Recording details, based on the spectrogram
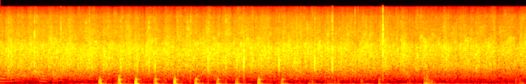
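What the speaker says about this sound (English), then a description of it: "A round of applause for that amazing." Steady, full-room applause from an audience at an art museum talk continues throughout, with a few sharper nearby claps standing out against the dense clapping.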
